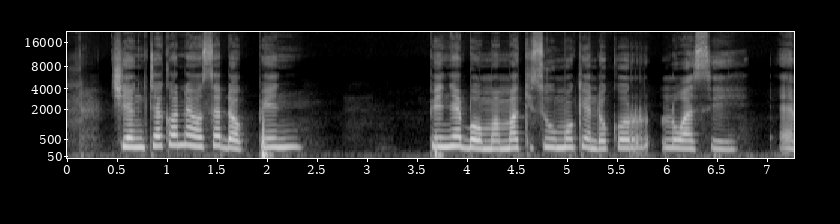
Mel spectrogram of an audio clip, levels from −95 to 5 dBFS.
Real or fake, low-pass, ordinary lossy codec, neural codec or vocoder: real; none; none; none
